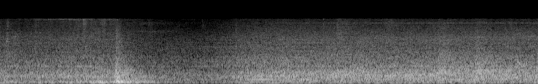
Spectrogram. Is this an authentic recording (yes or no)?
no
